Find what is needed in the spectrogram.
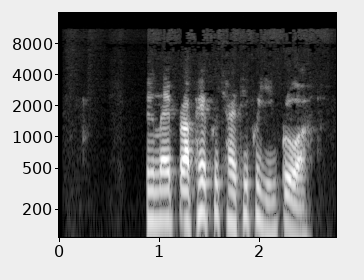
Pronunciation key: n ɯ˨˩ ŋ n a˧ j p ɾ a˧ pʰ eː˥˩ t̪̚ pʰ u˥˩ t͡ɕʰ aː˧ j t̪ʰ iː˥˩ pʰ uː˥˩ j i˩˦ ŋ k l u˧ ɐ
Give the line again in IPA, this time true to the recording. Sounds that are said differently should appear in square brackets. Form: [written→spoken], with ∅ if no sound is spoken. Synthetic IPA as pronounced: n ɯ˨˩ ŋ n a˧ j p ɾ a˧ pʰ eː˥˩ t̪̚ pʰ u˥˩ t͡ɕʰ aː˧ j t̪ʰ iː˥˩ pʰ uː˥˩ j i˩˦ ŋ k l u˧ ɐ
